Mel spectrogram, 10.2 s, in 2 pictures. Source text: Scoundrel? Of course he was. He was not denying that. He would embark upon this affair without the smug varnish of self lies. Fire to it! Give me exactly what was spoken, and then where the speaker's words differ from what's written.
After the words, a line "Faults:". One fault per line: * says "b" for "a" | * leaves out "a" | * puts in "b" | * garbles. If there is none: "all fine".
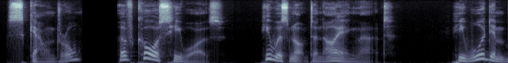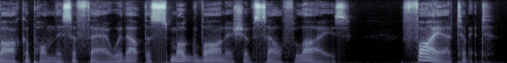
Scoundrel? Of course he was. He was not denying that. He would embark upon this affair without the smug varnish of self lies. Fire to it!
Faults:
all fine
